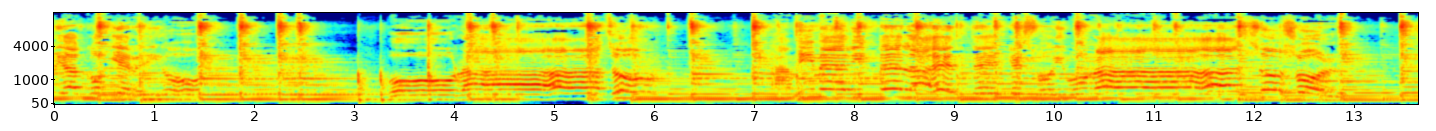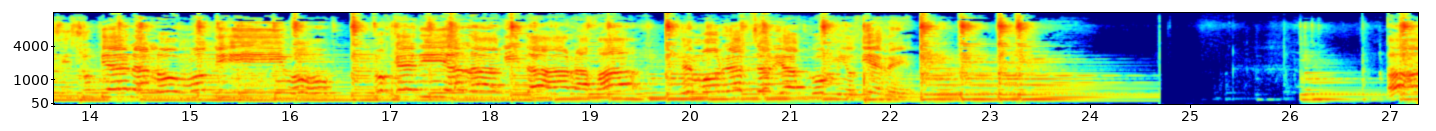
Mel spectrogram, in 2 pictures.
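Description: Capoed nylon-string Spanish guitar strummed in a rumba rhythm while a man sings along. The playing fades out about a second and a half before the end, leaving brief near silence.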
